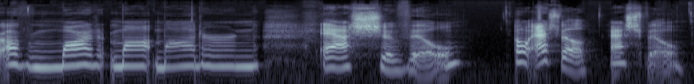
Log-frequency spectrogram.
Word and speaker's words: Asheville: ma modern asheville oh asheville asheville why does it have an e in there i don't know it's just the name of the town dumb no it's silent e i love it english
